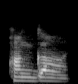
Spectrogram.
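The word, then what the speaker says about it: Phangan: n g a n it's called pangon but pangon it's ph yeah i have not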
